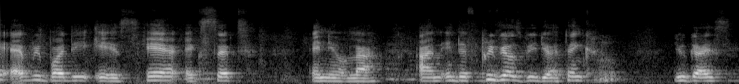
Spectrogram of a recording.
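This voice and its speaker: A woman's voice: fairly low pitch, a little hiss or hum. A woman in her forties casually vlogging to camera from her home kitchen, chatty and self-correcting, laughing at herself. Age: 40s. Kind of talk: casual talking-to-camera vlog. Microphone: camera held at arm's length.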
